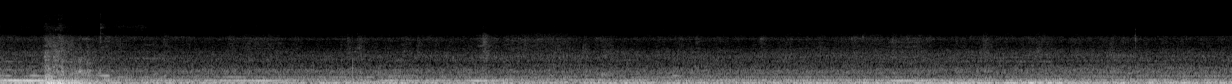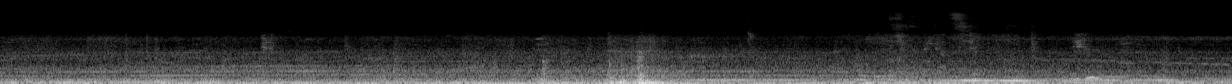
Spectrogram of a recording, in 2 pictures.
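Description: A vehicle's engine hums steadily from inside as it drives along.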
